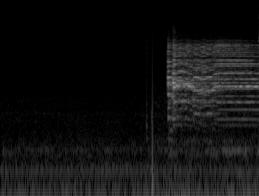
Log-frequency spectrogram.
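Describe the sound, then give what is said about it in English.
A phone notification: after near silence, a faint click, then a bright, steady electronic tone that holds to the end. “That was not from Soundboard, that was from my phone. I'll try and get better at that.”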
